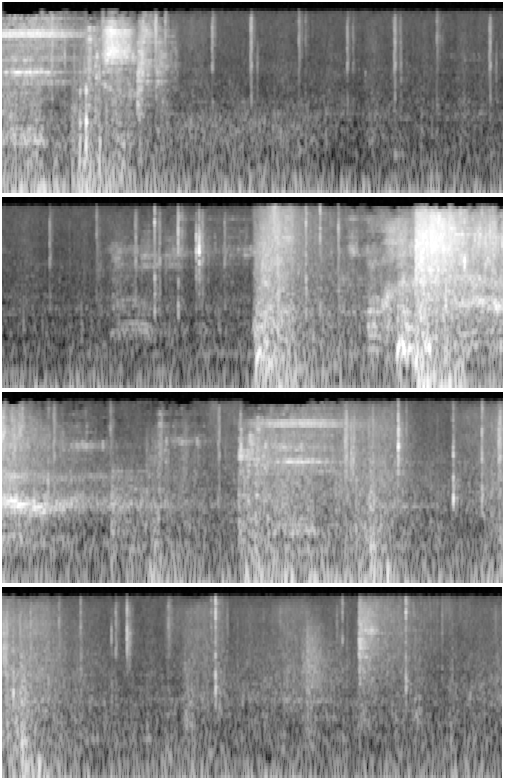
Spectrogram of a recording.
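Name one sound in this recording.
Armoured footsteps clink and thud steadily.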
